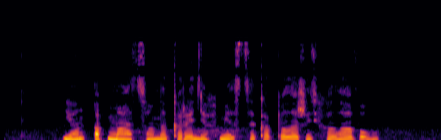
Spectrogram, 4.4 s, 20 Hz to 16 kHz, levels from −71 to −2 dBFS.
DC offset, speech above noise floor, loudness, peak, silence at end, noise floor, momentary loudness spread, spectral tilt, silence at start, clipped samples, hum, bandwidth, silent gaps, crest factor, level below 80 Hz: under 0.1%; 38 dB; -23 LUFS; -2 dBFS; 0.65 s; -61 dBFS; 9 LU; -4.5 dB/octave; 0.65 s; under 0.1%; none; 11.5 kHz; none; 22 dB; -64 dBFS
